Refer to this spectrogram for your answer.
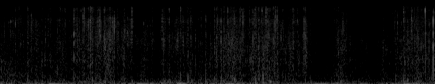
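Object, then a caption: Plastic artificial boxwood ball. Fingertips stroke and scratch the leaves of a green artificial plastic boxwood ball. The result is a quiet, continuous crinkling and rustling scratch with bright, crisp edges over a soft low rumble.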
